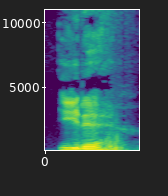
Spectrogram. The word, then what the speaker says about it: irae: por qué el 10 iré a decir verdad irae no se pronuncia la cuando hay una ae en el latino se pronuncia la e es un poema medieval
